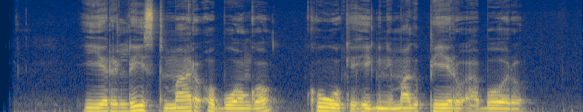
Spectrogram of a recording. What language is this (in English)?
Luo (Kenya and Tanzania)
